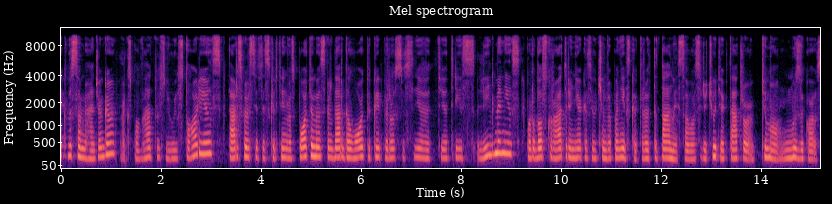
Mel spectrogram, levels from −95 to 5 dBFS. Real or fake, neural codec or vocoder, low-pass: fake; autoencoder, 22.05 kHz, a latent of 192 numbers a frame, VITS, trained on one speaker; 9.9 kHz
